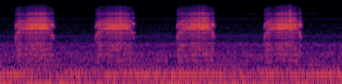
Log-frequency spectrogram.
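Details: Florida barn owl on a wild nest cam; four loud, scratchy hissing bursts, evenly spaced under a second apart, with a soft low-pitched background drone.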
